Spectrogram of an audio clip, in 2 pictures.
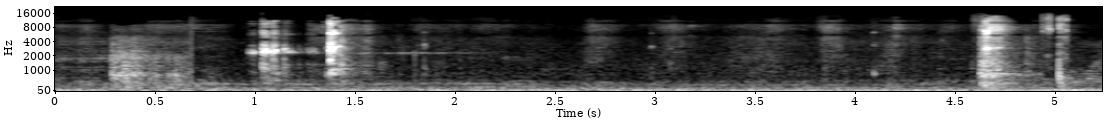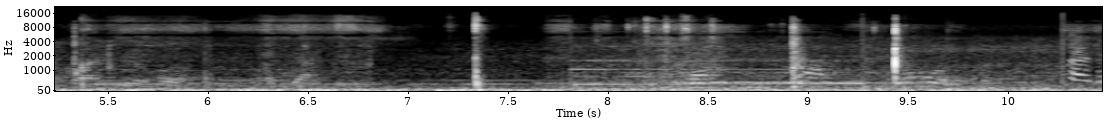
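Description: Glassware clinks as it is picked up and set down.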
